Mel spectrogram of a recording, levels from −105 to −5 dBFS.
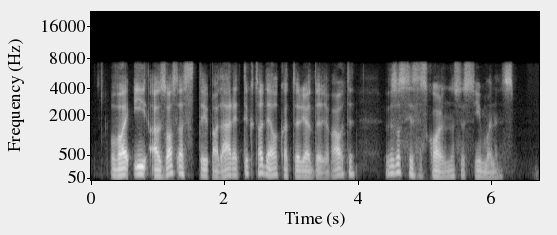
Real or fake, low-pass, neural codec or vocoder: fake; 7.2 kHz; codec, 16 kHz, 0.8 kbps, ZipCodec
